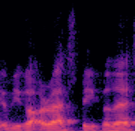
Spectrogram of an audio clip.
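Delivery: plain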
